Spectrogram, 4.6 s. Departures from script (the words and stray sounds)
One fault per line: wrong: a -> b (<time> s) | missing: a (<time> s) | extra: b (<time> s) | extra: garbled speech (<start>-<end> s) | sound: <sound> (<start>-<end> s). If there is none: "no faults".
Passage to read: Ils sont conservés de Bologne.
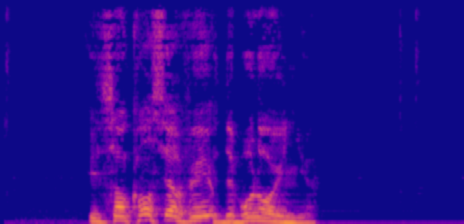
no faults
